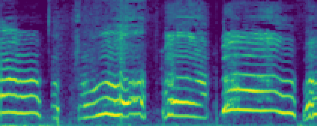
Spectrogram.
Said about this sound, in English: It's a goat. It's not Will. It's a goat.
